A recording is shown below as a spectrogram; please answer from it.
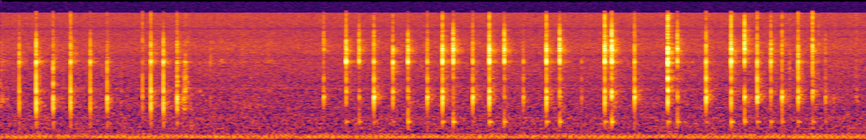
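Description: Long painted nails tap and scratch the striped wooden back of a medium bamboo paddle hairbrush held in the hands, then move to its bamboo pin side. The result is a quiet, rapid run of short, sharp, bright clicks with very little ring, over a steady low hum.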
